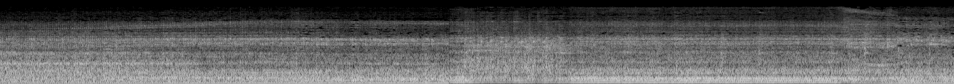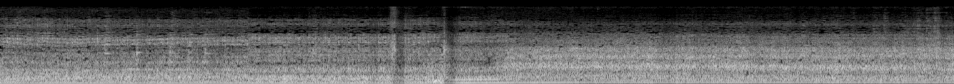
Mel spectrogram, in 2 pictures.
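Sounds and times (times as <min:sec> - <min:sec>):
diesel engine running hard: 0:00.0 - 0:19.0.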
